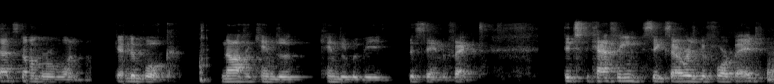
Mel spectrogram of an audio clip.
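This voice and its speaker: In an Irish accent, a man of medium pitch speaks with a bright, sharp tone and fairly even intonation, with audible room echo. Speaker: sports nutritionist. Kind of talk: lecture. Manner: fast.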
